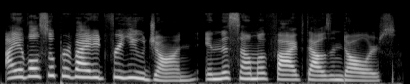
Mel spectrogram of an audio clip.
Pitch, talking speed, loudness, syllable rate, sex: 255 Hz, 205 wpm, -16 LUFS, 5.0 syllables/s, female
